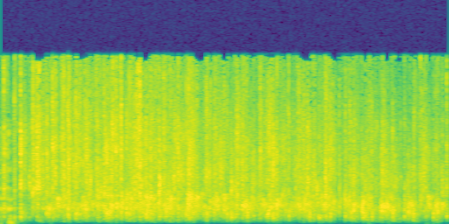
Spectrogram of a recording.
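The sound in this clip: An audience gives steady, full applause as Eric Schmidt is welcomed on stage, with continuous clapping that holds at an even, loud level for the whole clip.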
